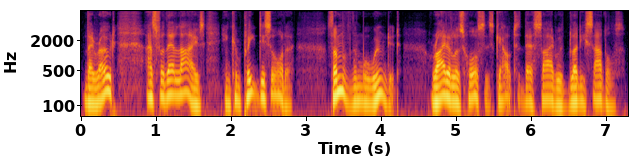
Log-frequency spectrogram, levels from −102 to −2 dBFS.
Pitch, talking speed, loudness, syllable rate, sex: 125 Hz, 190 wpm, -18 LUFS, 6.5 syllables/s, male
